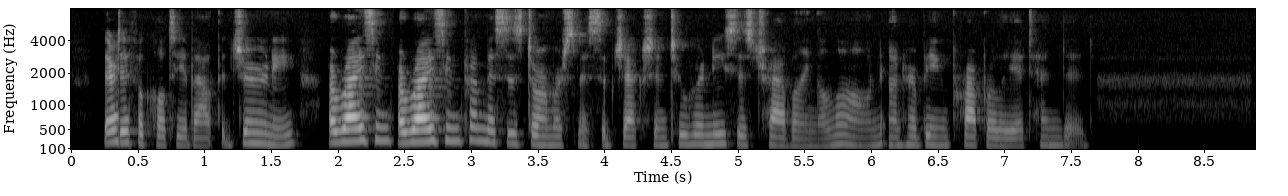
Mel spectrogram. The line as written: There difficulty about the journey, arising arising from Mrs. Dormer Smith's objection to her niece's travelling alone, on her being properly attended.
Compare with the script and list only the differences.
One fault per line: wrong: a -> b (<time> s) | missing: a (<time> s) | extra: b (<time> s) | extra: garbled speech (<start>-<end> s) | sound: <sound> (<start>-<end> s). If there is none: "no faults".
no faults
